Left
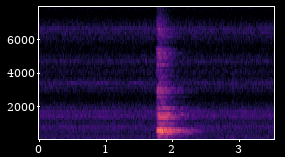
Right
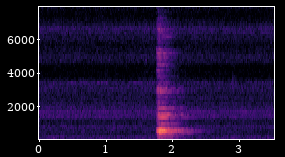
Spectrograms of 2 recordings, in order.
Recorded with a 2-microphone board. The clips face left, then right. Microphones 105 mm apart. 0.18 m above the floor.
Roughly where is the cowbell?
Centre.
